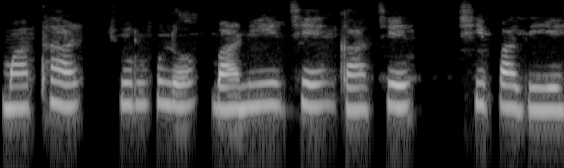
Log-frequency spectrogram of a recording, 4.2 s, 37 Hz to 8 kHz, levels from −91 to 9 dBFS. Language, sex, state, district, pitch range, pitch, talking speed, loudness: Bengali, female, West Bengal, Jalpaiguri, 255-285 Hz, 275 Hz, 85 wpm, -28 LUFS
